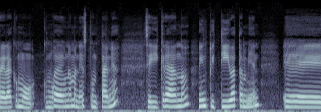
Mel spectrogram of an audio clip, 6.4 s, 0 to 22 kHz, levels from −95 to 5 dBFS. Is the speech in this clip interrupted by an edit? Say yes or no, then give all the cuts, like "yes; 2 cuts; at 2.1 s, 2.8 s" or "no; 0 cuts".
yes; 4 cuts; at 1.1 s, 1.6 s, 2.9 s, 4.0 s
